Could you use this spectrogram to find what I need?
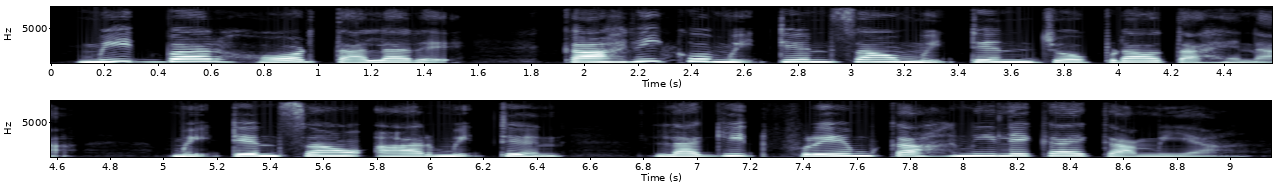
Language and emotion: Santali, neutral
